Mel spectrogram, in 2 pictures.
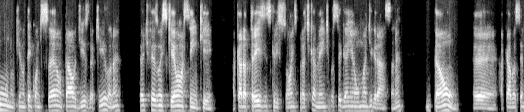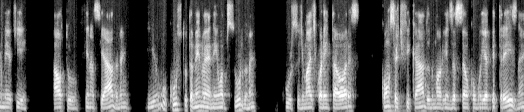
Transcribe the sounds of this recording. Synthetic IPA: unʊkɪnɐ̃w̃t̪ẽj̃kõnd͡ʒɪ̥sɐ̃w̃t̪awd͡ʒizd̪akilʊnɛ | ẽt̪ɐ̃ʒẽt͡ʃɪfezũiskẽmɐasĩkɪ | akad̪ɐt̪ɾezĩskɾisõj̃spɾat͡ʃi̥kɐmẽnt͡ʃɪvoseɡɐ̃ɲɐũmɐd͡ʒɪɡɾasɐnɛ | ẽnt̪ɐ̃w̃ | ɛa̰kabɐsẽnd̪ʊmejʊkɪ | awt̪ʊfinɐ̃siad̪ʊnɛ | ɪʊkust̪ʊt̪ɐ̃mbẽj̃nɐ̃w̃ɛnẽj̃ũabɪsuɾd̪ʊnɛ | ʊ̃kuɾsʊd͡ʒɪmajzd͡ʒɪkwaɾẽnt̪ɐɔɾɐs | kõʊ̃s̬eɾt͡ʃi̥fikad̪ʊnũmɐoɾɡɐnizasɐ̃w̃kõmʊiapet̪ɾejznɛ

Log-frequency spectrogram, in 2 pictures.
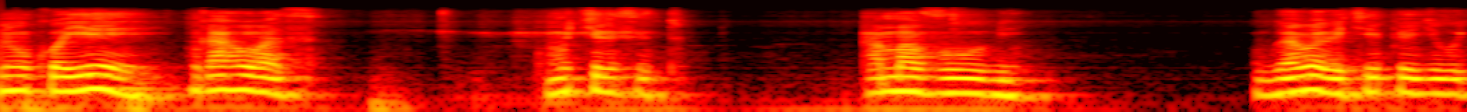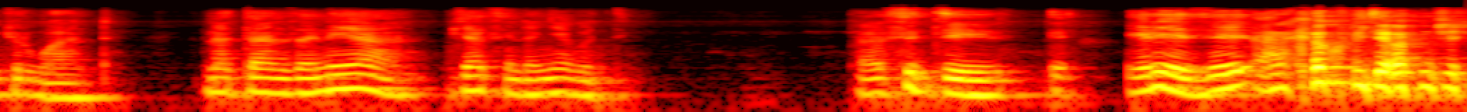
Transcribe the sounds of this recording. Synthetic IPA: nuːko̞jeŋɡaho̞βazi̥ | omuciɾisito̥ | amavuːβi | obɡaːβaɡeciipeɟiɡocuɾɡwaːndḁ | nataːnzanijabjaːt͡siːndaɲeɡuti̥ | βasiteː | ɾezeaɾakʰakuɾɟaβand͡ʒu

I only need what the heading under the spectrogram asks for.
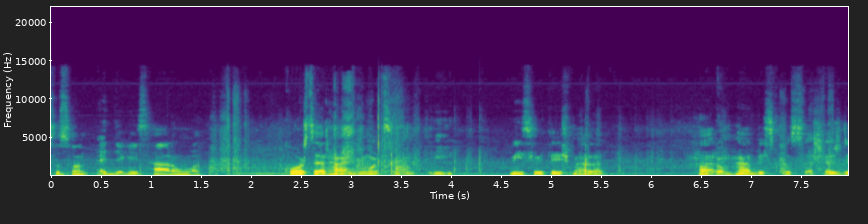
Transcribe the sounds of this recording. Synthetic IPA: huso̞nɛɟːɛɡeːshaːɾo̞ɱvɒ̰t̪ | korzɛrɦaːɲːolt̪sʋɒni | ʋiːsyːjt̪eːʃmɛlːɛt̪ː | haːɾo̞mɦaːrd̪isplusɛ̰ʃɛʒd̪

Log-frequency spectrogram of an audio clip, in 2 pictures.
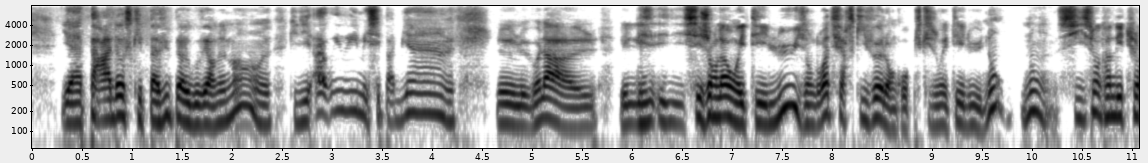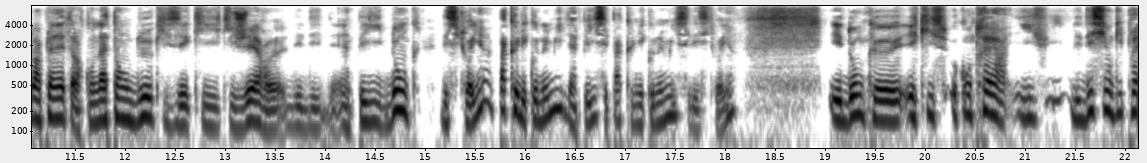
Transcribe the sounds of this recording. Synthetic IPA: iljaɛ̃paʁad̪ɔkskʲiɛpavypaʁləɡuvɛʁnəmɑ̃økʲid̪iʔawiwimɛsɛpabjɛ̃ølələvwalaø | leseʒɑ̃laɔ̃et̪eelyilzɔ̃ld̪ʁwad̪əfɛʁsə̥kilvœlɑ̃ɡʁopɥi̥skilzɔ̃et̪eelynɔ̃ | nɔ̃siilsɔ̃ɑ̃t̪χɛ̃d̪et̪χwiʁlaplanɛt̪alɔʁkɔ̃nat̪ɑ̃d̪økʰizɛkʰʲikʲiʒɛʁø̰d̪ed̪eɛ̃peid̪ɔ̃k | d̪esi̥t̪wajɛ̃pakəlekɔnɔmiɛ̃peisɛpakynekɔnɔmisɛd̪esi̥t̪wa̰jɛ̃ | ed̪ɔ̃køekʰisokɔ̃t̪χɛʁiled̪esizjɔ̃k̬ipχɛ

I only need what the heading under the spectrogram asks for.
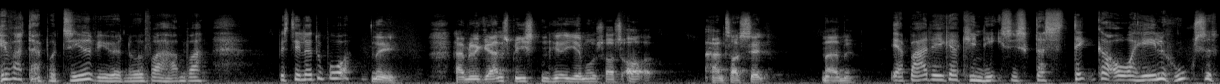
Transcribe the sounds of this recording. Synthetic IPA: heʋɑ̈d̥ɑ̈pʰɒ̽t͡sʰiːð̩ˠʋihøɐd̥nɔ̽ːð̞̩ˠfʁɑ̈ɦɑ̈mʋɑ | b̥esd̥e̝lɐd̥ub̥o̝ɐ̰nehænʋe̝lɡ̥æɐnəsb̥ḭːsəd̥enɦeɐ̰jeməhosɒ̽sɒ | hænt͡sʰɑ̰̈sel̰ | mæð̩ˠme | jæb̥ɑ̈ːd̥ee̝ɡ̥əæɐkʰine̝̰ːsisɡ̥̚d̥ɑ̈sd̥eŋ̰ɡ̥ɐɒʊ̰ɐɦe̝ːləhṵːsð̩ˠ

